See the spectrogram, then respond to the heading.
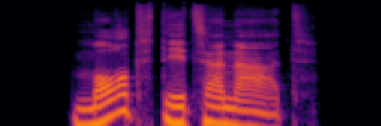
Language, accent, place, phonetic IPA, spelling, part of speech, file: German, Germany, Berlin, [ˈmɔʁtdet͡sɛʁˌnaːt], Morddezernat, noun, De-Morddezernat.ogg
- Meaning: homicide division; division of a police force which is responsible for investigating homicides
